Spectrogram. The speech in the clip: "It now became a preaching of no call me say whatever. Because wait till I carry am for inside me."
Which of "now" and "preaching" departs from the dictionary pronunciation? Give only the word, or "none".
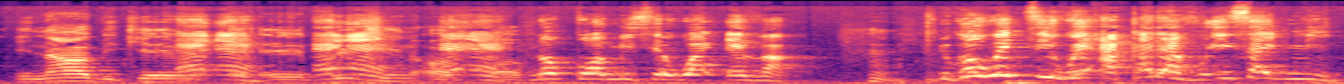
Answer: preaching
